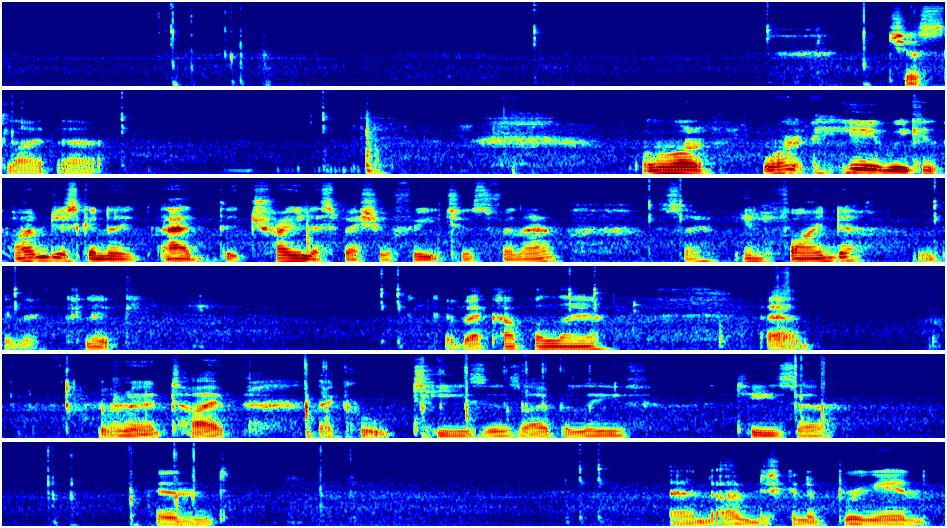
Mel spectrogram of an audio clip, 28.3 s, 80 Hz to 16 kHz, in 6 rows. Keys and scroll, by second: 2.3 super+d, 5.7 super+d, 21.4-26.6 typing.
